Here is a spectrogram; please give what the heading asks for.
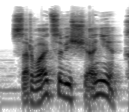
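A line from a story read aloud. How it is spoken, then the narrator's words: Scoffing. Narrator (Russian): хмыкнул Молох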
